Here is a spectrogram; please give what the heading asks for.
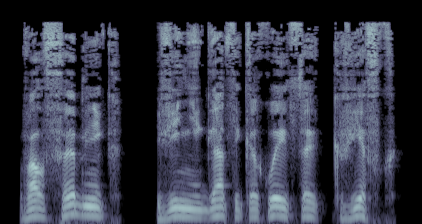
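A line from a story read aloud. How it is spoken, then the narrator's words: Lisping through fangs. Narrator (Russian): прошепелявил бог-крокодил Афлер, которому, как обычно, мешали клыки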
